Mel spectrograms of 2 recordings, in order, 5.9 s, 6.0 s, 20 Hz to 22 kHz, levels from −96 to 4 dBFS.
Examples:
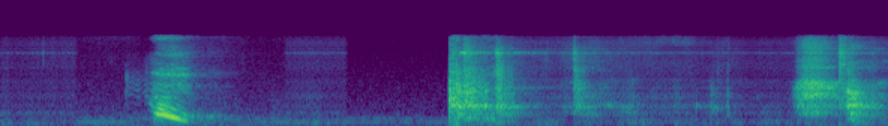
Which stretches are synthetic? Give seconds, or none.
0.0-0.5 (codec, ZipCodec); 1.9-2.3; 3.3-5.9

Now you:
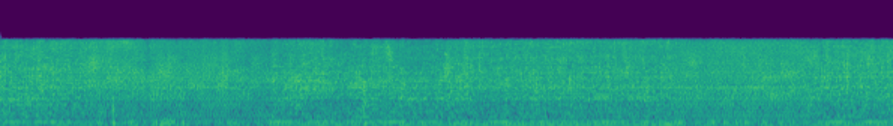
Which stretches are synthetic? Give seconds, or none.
0.6-1.8 (codec, ZipCodec); 4.5-5.4

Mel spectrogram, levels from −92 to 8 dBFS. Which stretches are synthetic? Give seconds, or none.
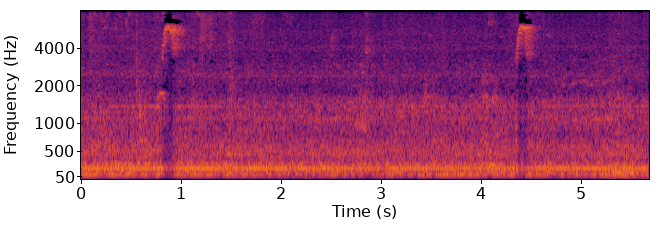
none

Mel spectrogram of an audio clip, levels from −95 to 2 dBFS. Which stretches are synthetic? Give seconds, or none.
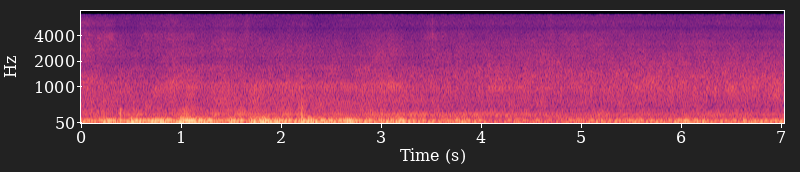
0.0-7.0 (codec, ZipCodec)

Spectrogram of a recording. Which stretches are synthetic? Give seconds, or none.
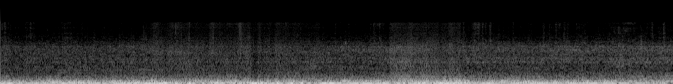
1.5-3.2 (codec, ZipCodec); 3.9-4.6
